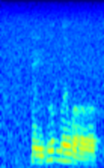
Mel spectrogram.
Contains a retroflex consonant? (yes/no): no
